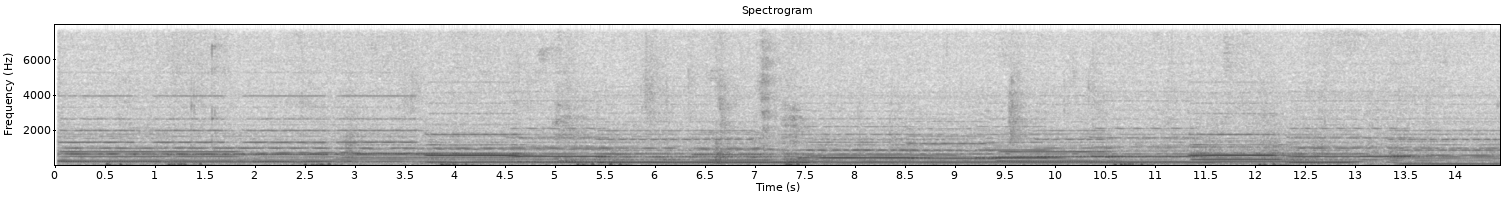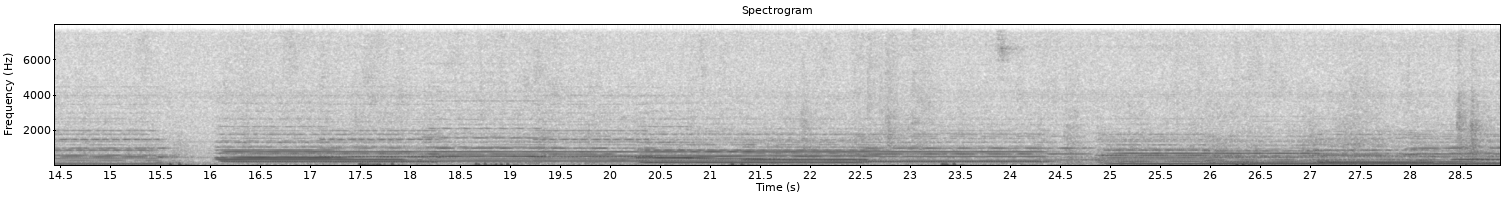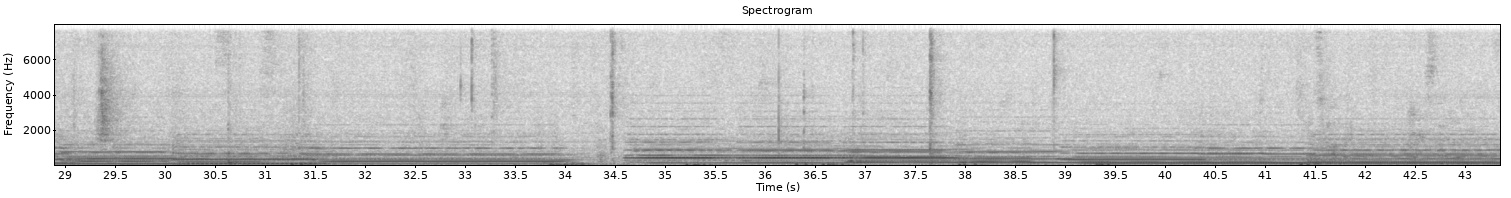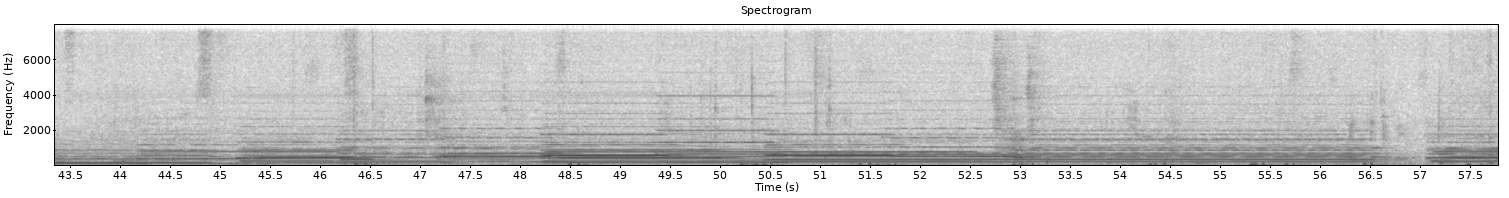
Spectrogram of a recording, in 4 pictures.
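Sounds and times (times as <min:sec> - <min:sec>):
organ interlude: 0:00.0 - 0:57.7.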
